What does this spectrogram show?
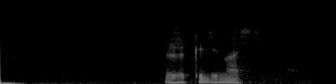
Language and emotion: Russian, neutral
